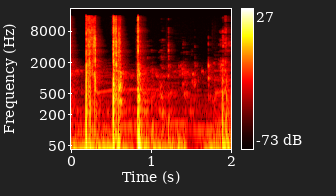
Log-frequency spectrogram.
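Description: A deck of Archangel Power Tarot cards being shuffled by hand: the cards slap together in a few short, sharp taps, three close together in the first second and a weaker one near the end.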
